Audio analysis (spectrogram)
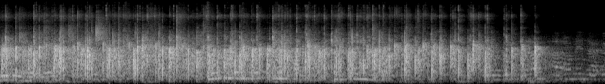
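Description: An audience at a poetry book launch in a bookshop breaks into warm, sustained applause, many hands clapping densely for several seconds before fading out abruptly near the end.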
